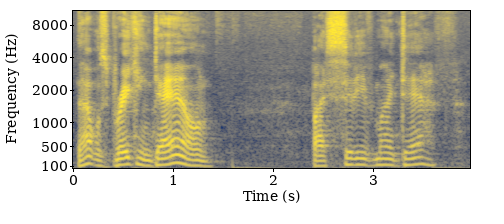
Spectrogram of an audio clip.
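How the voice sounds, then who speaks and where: A man hosting a casual live radio interview, speaking haltingly and repeating words as he goes. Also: medium pitch, darkish tone, slight background noise. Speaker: radio show host. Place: radio studio.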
